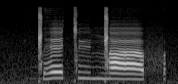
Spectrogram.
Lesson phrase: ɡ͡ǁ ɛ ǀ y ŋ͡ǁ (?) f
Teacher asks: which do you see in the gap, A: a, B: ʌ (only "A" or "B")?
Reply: A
